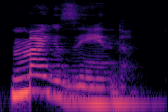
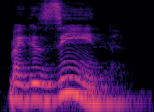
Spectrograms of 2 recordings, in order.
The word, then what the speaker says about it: magazine: In American we pronounce it magazine. And in British we say magazine. در واقع استرس با هم متفاوته.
